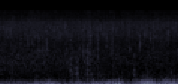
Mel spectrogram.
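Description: Uneven low rumble of wind buffeting the microphone, with a few faint rustles from a fabric carry bag being handled and shaken open.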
